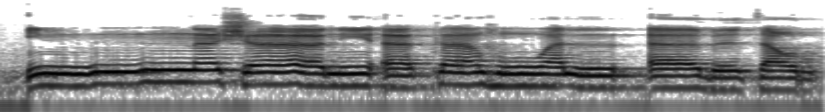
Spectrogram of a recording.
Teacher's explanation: Ab masih mendetak, qalqalah sughra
